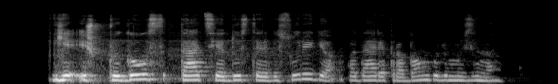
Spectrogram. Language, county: Lithuanian, Panevėžys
